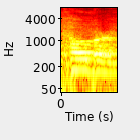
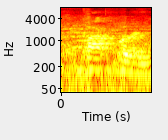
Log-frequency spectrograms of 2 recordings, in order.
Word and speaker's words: Cockburn: pronounce his name um uh Admiral Coburn always pronounced it cober but the Americans uh pronounced it cockburn much to his irritation um but I'm going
